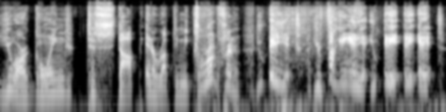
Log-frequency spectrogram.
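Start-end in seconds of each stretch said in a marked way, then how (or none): 2.3-5.5 raspy, high-pitched, raging rant. Answering a taunt to release an ape rampage: put-on raging rampage. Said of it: "Go fully release on me like a damn monkey".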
